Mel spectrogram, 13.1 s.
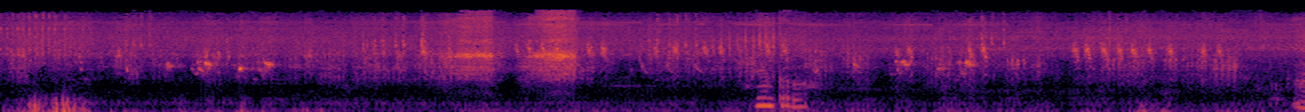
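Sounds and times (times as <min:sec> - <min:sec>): small birds chirping: 0:00.0 - 0:13.0
soft hissing rush: 0:00.0 - 0:13.0.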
